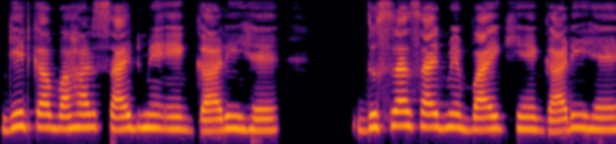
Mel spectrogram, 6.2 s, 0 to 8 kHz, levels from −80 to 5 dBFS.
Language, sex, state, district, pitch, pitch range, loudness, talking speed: Hindi, female, Arunachal Pradesh, Lower Dibang Valley, 220 Hz, 210-240 Hz, -15 LUFS, 145 wpm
